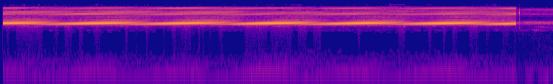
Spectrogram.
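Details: Cricket singing close by: a loud, unbroken high-pitched trill holding one steady pitch for about six and a half seconds, then cutting off abruptly, leaving faint low background hum.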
